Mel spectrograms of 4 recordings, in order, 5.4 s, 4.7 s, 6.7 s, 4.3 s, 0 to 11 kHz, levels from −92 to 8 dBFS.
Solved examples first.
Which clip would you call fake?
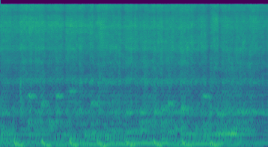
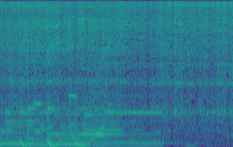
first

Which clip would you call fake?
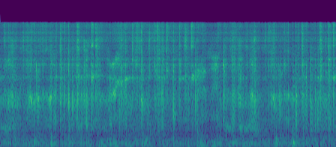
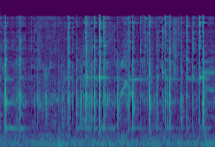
first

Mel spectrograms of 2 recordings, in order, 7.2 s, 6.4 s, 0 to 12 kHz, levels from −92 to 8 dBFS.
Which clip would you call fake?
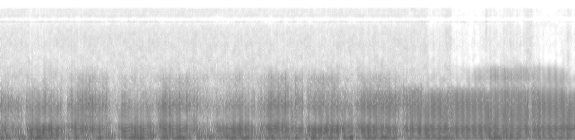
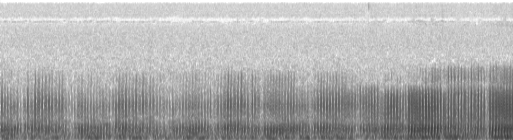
first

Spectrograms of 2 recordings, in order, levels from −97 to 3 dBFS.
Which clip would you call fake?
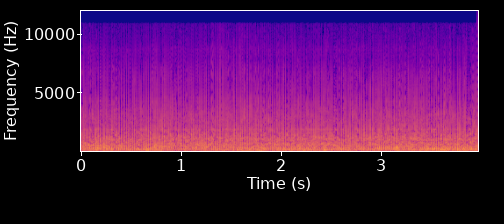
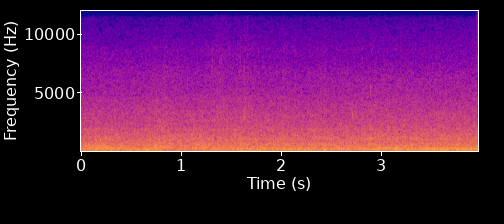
first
